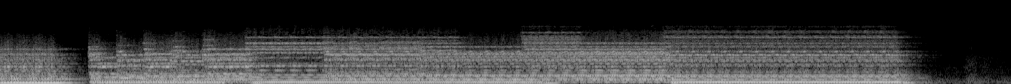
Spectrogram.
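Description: Organ music cue of held chords that change every second or two, with a brief break just under a second in, dying away about nine seconds in.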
